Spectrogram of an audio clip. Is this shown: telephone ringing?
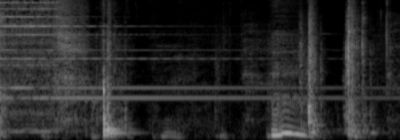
yes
